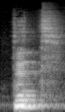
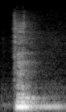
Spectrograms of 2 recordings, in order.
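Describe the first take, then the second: First: The final T sound is fully released. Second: The final T sound is cut short and closed. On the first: The speaker calls it wrong. "it is not the" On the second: The speaker calls it right. "we have to cut and close"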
